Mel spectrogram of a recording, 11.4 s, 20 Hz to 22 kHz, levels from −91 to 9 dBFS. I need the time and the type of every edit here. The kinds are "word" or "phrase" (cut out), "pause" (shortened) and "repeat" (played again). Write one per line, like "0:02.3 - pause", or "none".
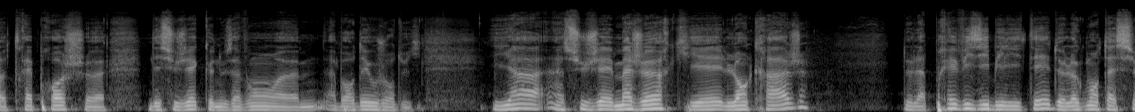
none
